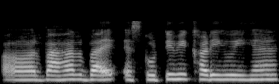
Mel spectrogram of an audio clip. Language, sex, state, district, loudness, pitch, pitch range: Hindi, female, Bihar, Gopalganj, -18 LUFS, 220 Hz, 210-225 Hz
